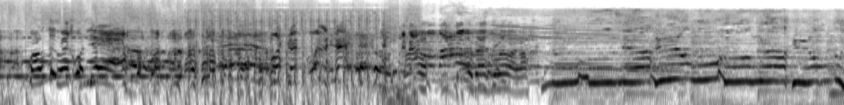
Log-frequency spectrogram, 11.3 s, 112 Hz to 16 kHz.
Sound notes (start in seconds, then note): 0.0 laughs; 7.3 funny music playing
